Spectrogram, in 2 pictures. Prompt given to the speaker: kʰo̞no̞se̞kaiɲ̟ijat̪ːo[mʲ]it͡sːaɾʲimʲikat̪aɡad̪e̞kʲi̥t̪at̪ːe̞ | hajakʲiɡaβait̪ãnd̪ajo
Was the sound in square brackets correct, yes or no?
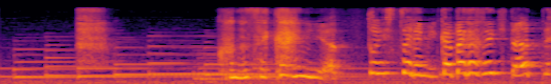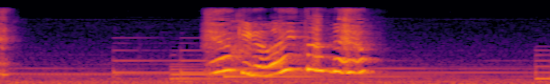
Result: no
